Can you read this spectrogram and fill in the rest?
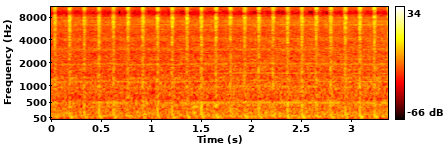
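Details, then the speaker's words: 2007 Buick Rendezvous, GM 3.5 engine, no overheating: crisp, even ticking about three per second at idle, like a puffing leak, from a head gasket blowing at cylinder two. "it was still sealing until this point right here and that's what we heard seeping out blowing out fill your head gasket"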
